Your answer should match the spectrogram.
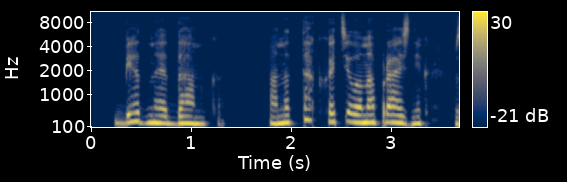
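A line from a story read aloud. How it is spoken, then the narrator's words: Sighing. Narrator (Russian): вздохнула я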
